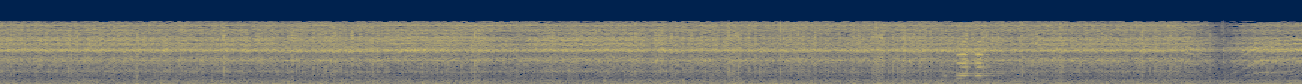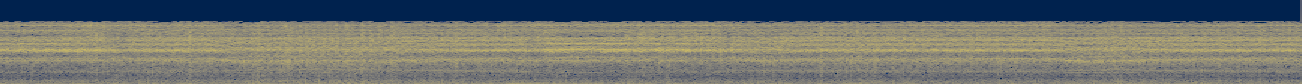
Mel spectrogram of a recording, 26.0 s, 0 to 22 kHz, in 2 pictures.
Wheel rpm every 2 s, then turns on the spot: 160, 160, 160, 160, 160, 160, 120, 160, 160, 160, 160, 160, 160.
none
